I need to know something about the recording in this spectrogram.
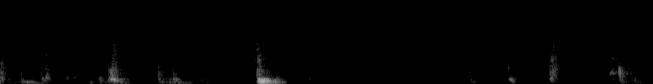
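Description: Clay and tools being handled on a cloth-covered worktable: a few soft knocks and rustles, with one louder, low thud about two and a half seconds in.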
